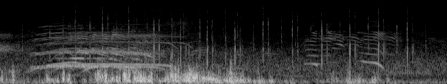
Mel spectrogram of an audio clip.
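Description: A person's high voice calling out in a long wordless shout that rises and falls, then a shorter call near the end.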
